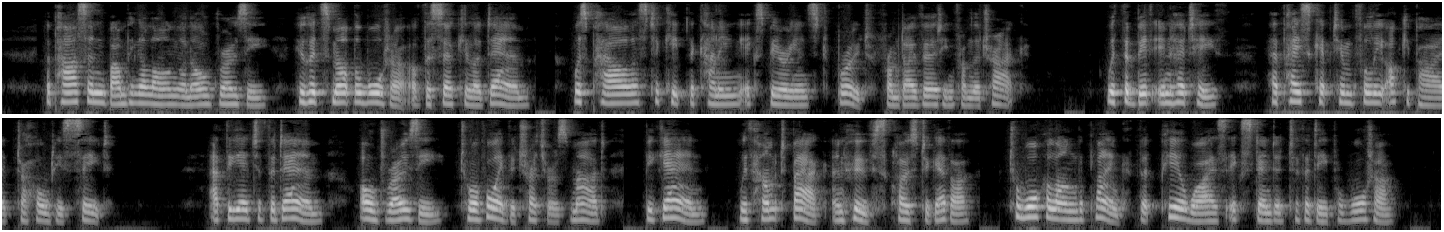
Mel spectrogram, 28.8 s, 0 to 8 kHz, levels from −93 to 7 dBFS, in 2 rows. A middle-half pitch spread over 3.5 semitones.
Yes: average, 4.4 semitones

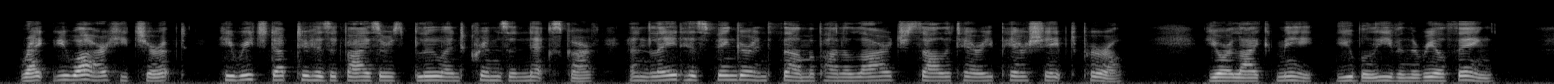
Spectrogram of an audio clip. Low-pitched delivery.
No: medium, 180 Hz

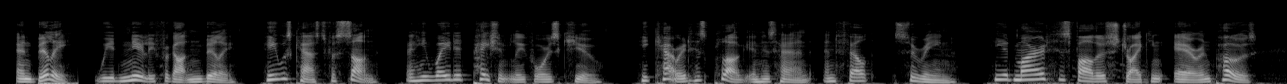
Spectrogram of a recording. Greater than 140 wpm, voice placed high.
No: average, 170 wpm; low, 135 Hz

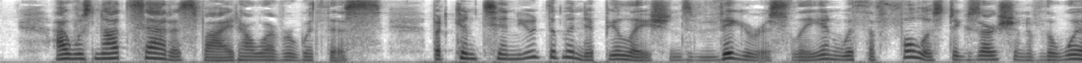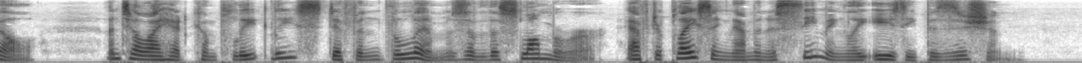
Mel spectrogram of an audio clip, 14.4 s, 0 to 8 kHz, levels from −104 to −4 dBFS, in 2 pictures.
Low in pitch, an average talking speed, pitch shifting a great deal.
No: medium, 180 Hz; average, 160 wpm; wide, 5.7 semitones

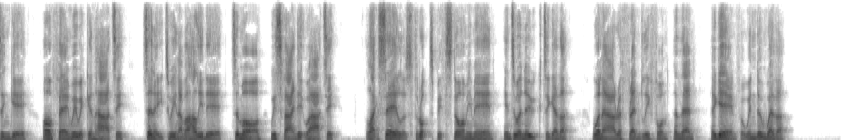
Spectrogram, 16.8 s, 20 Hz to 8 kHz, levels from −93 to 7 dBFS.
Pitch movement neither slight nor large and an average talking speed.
No: wide, 6.6 semitones; average, 155 wpm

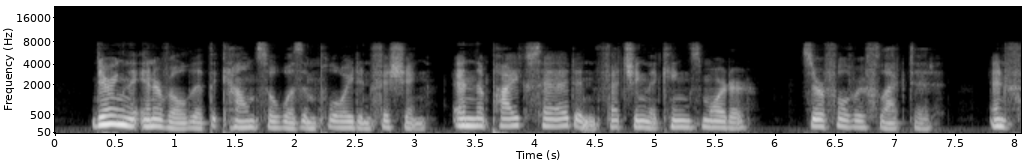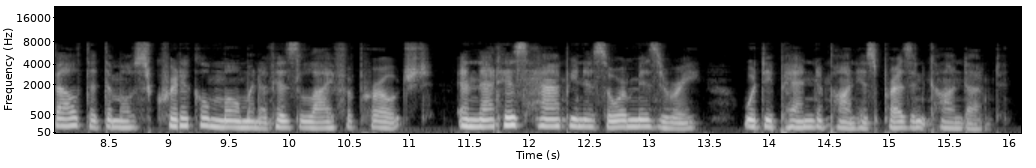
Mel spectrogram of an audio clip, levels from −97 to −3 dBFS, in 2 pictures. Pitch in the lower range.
No: medium, 160 Hz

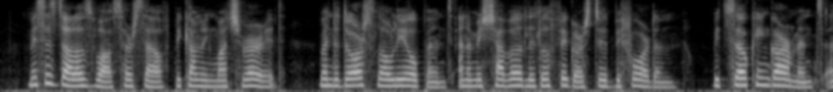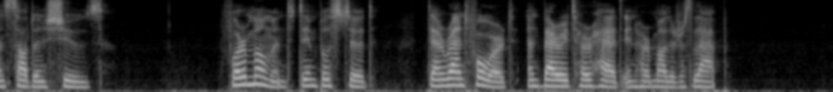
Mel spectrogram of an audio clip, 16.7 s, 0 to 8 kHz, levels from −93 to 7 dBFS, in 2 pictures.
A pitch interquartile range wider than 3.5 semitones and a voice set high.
No: average, 3.1 semitones; high, 195 Hz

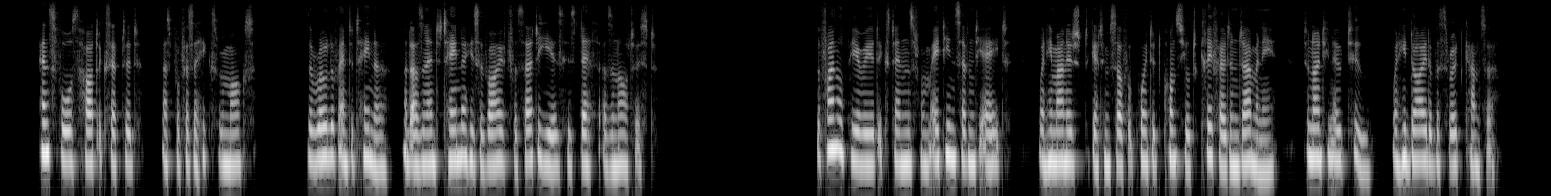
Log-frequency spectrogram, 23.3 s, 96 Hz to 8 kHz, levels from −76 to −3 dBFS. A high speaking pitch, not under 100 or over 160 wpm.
Yes: high, 205 Hz; slow, 135 wpm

